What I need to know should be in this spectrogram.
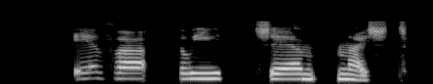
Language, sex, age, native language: Icelandic, female, 8, Icelandic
